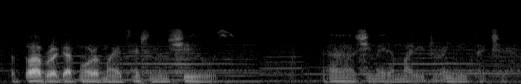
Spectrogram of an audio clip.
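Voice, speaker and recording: A hard-boiled detective in an old radio play, talking low and deep with clipped, dry wit. The sound is dull and lo-fi, like an aged broadcast, with faint music underneath. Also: male voice. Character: hard-boiled male private detective, wry and tough. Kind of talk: 1940s radio drama narration.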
